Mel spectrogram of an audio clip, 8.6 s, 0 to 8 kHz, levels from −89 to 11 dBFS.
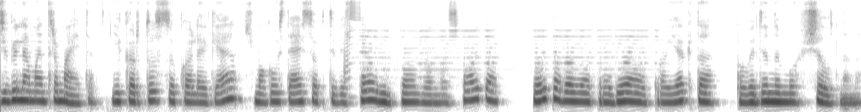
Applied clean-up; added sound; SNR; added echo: neural mask model DeepFilterNet 3.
